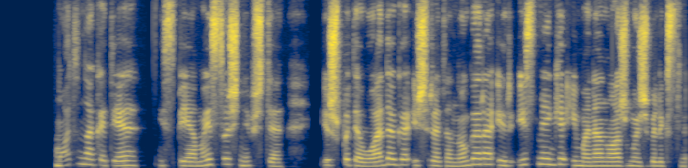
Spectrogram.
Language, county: Lithuanian, Kaunas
